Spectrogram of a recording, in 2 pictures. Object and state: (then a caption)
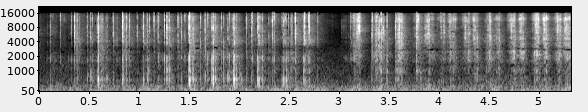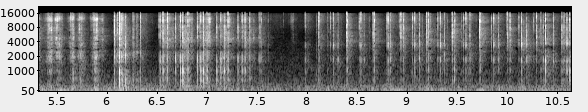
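Plastic highlighter pen, nail tapping. Long red nails rapidly tap and scratch the hollow barrel of a small plastic highlighter pen with a popcorn-box design and a black cap. The result is a dense run of bright, dry clicks and scratchy rasps with almost no low end, broken by a few brief pauses.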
